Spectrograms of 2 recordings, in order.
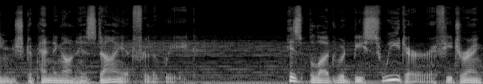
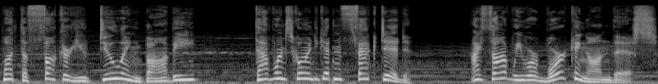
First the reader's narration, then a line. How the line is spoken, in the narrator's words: Sam shouted, her voice sounding more concerned than angry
